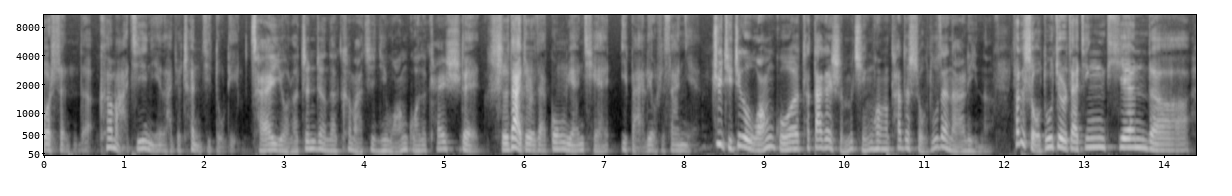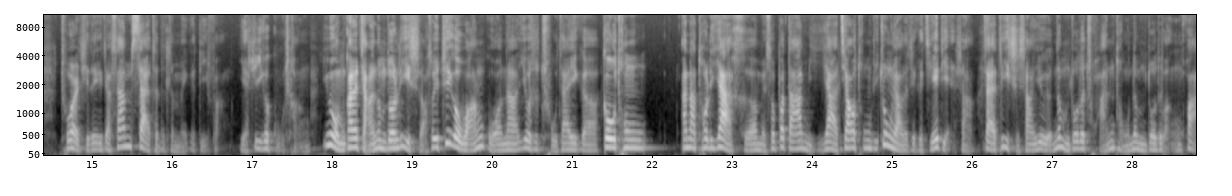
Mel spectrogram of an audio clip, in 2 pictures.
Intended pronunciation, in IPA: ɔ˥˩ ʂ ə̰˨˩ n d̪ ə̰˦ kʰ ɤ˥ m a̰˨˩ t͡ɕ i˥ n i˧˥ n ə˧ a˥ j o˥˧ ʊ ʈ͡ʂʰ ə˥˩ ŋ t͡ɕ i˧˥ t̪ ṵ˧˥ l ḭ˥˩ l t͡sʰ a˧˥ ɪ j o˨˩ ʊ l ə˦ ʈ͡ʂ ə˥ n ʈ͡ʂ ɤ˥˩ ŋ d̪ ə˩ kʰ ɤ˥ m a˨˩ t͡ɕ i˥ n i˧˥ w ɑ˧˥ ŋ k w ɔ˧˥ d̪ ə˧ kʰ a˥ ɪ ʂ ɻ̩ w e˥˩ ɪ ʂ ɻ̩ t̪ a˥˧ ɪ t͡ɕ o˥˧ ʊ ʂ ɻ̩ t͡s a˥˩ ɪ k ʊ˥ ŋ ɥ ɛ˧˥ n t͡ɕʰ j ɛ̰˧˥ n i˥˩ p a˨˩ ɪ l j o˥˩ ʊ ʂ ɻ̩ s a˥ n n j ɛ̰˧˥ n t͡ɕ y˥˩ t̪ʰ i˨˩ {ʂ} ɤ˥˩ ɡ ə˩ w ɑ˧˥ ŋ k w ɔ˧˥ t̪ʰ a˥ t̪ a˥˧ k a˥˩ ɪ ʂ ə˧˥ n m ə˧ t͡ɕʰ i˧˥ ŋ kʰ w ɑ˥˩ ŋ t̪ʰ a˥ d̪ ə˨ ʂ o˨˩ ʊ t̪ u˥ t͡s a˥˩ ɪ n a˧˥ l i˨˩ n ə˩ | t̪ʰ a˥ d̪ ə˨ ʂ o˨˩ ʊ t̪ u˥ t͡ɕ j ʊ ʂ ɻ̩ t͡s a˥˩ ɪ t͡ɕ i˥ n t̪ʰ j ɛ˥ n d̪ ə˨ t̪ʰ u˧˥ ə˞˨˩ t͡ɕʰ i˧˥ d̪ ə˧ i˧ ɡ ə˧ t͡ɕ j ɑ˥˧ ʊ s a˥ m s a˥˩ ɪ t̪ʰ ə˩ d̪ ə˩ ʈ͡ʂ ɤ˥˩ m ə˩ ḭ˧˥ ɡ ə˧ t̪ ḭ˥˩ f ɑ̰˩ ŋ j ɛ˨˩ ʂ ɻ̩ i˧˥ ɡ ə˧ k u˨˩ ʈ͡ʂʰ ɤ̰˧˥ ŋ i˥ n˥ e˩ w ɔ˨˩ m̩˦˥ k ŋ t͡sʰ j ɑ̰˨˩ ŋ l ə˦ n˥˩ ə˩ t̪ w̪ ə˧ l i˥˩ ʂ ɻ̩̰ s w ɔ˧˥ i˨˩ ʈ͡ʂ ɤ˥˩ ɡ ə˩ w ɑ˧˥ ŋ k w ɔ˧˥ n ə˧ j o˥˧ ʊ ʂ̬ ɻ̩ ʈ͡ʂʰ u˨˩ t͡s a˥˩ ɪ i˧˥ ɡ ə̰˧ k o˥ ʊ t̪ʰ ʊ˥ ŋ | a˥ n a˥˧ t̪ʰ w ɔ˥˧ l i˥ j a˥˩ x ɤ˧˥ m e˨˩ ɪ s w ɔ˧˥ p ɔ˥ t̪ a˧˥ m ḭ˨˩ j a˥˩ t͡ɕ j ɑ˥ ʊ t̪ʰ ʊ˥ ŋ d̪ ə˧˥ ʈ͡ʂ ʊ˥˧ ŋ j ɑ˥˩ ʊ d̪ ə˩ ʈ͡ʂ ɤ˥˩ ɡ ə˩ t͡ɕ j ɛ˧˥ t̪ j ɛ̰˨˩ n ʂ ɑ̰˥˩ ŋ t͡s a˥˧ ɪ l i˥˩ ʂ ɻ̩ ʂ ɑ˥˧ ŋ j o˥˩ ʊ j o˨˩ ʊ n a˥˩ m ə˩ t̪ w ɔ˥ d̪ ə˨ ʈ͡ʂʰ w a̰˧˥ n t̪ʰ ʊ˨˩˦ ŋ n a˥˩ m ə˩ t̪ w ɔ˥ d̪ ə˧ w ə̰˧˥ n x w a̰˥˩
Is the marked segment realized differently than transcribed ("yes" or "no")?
yes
